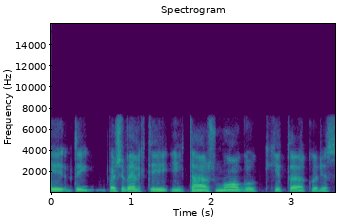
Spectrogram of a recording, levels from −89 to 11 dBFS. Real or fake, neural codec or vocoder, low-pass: fake; codec, 16 kHz, 4 kbps, FreqCodec, smaller model; 7.2 kHz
